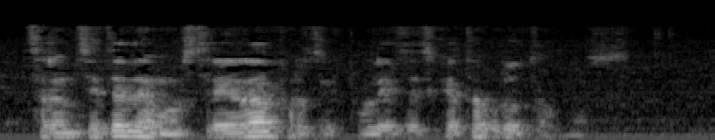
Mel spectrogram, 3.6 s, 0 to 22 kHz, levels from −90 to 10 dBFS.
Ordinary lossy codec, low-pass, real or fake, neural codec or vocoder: MP3, 64 kbps; 9.9 kHz; real; none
